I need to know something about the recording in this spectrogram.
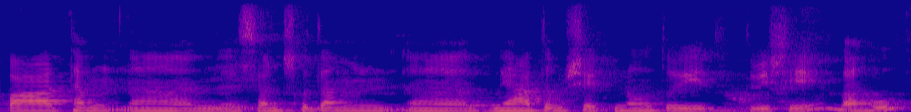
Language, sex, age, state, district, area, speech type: Sanskrit, female, 30-45, Telangana, Ranga Reddy, urban, spontaneous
